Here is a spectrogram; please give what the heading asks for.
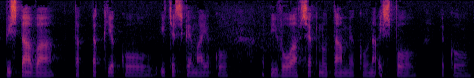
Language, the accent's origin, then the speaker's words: Czech; Vietnam; Czech is a second language; Já pocházím z severní od Hanoje asi 60 kilometrů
